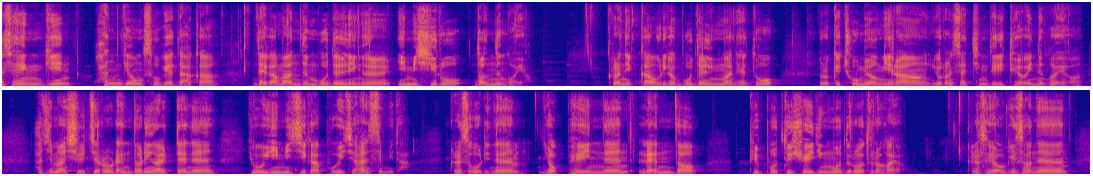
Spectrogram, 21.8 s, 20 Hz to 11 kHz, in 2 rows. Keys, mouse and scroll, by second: 2.8-3.5 drag, 3.6 click, 6.2 click, 6.7 drag, 7.3 click, 7.6-8.0 scroll up 2, 7.9 middle click, 12.7-15.9 drag, 19.7 click, 20.3-20.7 scroll down 2, 20.7 click, 20.9-21.3 drag.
